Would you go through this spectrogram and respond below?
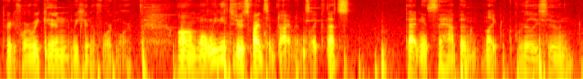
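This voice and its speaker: A young man with a hoarse voice, chatting and rambling to viewers as he comments on his own gameplay. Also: fairly low pitch, moderate pace, background noise. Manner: chatty, rambling, talks to viewers while playing.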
